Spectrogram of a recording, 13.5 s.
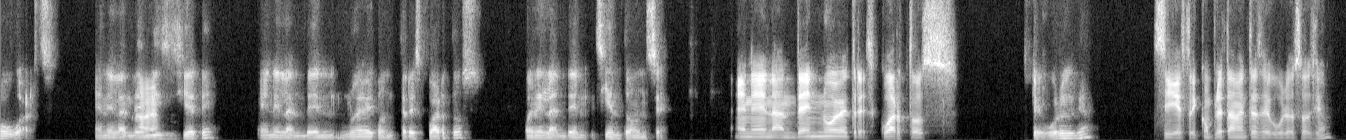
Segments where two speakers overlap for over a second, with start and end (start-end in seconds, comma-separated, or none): none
